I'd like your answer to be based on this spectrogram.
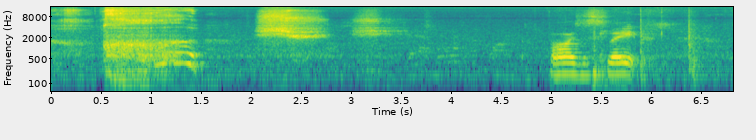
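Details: A child deliberately imitates snoring, making rough, noisy snore-like breaths in and out while trying not to laugh, ending in giggly voiced sounds.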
